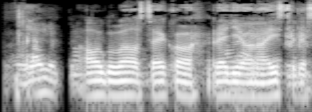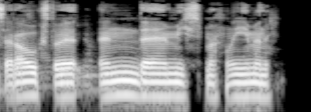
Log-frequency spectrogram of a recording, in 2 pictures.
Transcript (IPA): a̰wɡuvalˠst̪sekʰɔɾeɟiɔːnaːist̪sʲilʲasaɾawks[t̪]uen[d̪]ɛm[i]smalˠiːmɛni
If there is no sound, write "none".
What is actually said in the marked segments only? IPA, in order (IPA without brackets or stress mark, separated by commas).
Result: t̪, d̪, i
